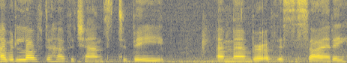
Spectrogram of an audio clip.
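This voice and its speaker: Background noise is noticeable as a woman speaks very slowly with a Belfast accent. Her fairly high-pitched voice stays monotone and flat. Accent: Belfast Northern Irish. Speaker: undocumented Irish immigrant mother. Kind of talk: interview.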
